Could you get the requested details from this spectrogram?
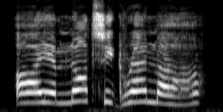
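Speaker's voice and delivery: put-on British-accented character voice. Performing a comic character bit, a German woman with a British accent. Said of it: "I'm a German woman who is speaking with a British accent right now".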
